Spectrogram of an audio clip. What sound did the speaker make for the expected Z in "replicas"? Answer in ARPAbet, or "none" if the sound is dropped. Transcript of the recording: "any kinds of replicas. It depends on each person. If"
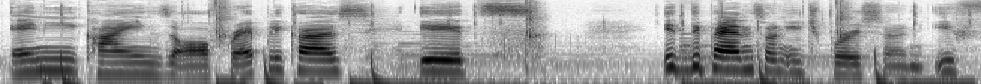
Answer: S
